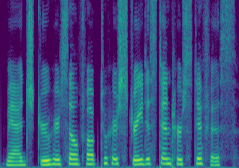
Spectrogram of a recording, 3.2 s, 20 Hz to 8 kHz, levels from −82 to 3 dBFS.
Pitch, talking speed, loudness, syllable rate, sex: 210 Hz, 190 wpm, -15 LUFS, 4.6 syllables/s, female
